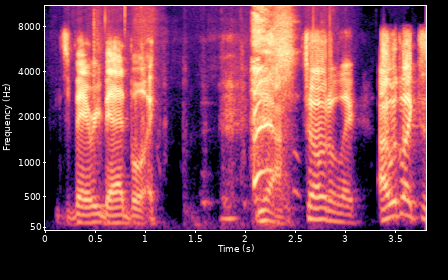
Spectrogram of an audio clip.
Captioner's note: laugh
